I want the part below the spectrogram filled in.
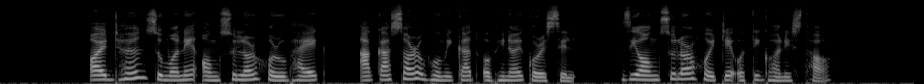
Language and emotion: Assamese, neutral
